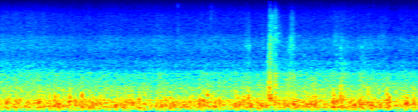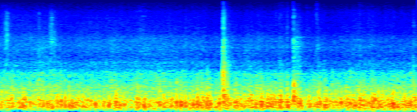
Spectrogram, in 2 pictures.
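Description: Train running along the track, heard from the cab: a steady low rumble and rattle, with a few sharp clicks or knocks now and then.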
